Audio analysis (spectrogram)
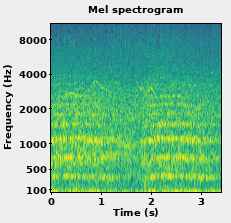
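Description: Stadium crowd in MLB The Show 26 at a Marlins vs. Yankees home opener in the ninth inning, a dense continuous roar of fans that swells slightly midway and holds steady throughout, with no talking.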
